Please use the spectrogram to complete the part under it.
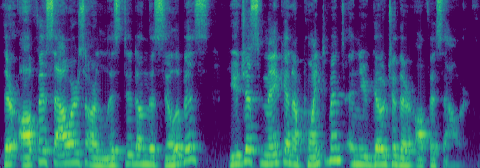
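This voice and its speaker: A man's voice: fairly high pitch, moderate pace. A man on staff at a university, presenting in an online info session and acting out little dialogues as he explains. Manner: animated, acts out dialogue.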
